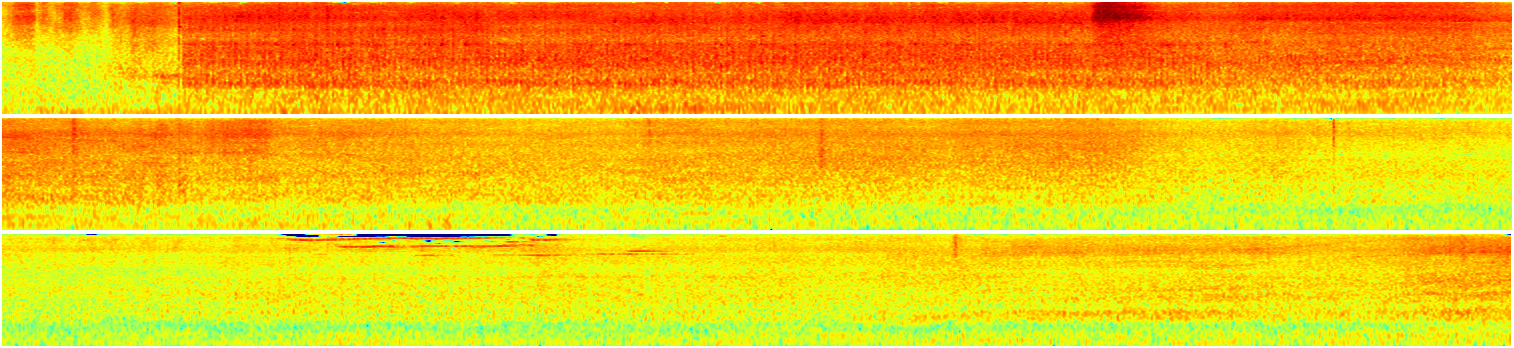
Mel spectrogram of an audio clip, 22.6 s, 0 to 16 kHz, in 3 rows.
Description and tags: Recorded during a 12 hour work day. Getting off the bus, hitting record, and walking around the back as it drives away.
bus, field-recording, public, transportation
